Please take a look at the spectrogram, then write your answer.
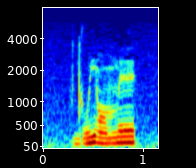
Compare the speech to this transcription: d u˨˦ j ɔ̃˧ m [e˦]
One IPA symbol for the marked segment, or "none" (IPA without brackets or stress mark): e˦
